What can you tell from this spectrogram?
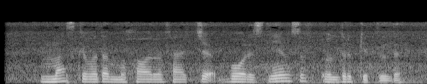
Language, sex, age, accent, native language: Uzbek, male, 18-24, Toshkent shahri, Uzbek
